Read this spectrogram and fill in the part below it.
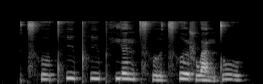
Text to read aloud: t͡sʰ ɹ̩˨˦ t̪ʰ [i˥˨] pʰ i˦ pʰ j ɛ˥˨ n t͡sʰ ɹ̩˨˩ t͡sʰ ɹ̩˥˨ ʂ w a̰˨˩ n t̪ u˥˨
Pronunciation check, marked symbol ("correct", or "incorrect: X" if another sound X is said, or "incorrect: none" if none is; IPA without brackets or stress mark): correct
